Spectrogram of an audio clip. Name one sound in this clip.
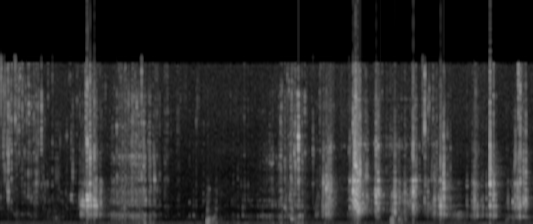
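A young woman sips and swallows a drink up close.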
